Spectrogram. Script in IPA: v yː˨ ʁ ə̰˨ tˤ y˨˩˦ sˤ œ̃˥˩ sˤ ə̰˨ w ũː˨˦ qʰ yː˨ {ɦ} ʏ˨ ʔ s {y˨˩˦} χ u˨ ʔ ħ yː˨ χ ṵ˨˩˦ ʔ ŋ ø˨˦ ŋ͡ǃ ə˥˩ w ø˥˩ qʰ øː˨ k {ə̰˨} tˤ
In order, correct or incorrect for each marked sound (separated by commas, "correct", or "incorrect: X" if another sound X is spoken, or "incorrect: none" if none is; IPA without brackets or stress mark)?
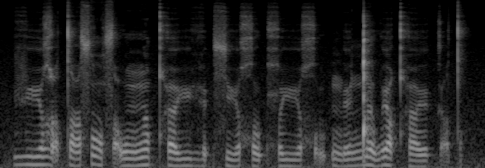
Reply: correct, correct, correct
